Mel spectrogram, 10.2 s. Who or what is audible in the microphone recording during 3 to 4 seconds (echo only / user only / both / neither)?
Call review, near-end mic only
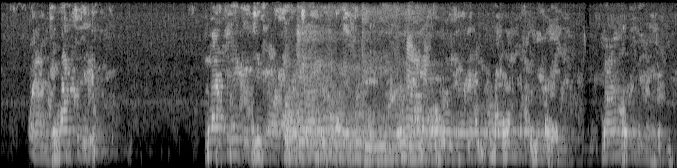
echo only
